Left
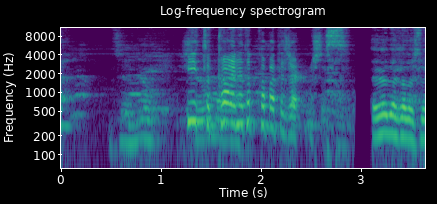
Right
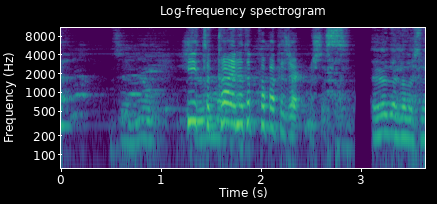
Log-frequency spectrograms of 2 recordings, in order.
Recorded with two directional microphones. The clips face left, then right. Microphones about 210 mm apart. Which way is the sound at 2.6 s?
50° left (ahead or behind).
